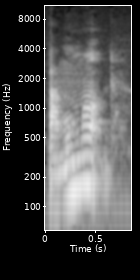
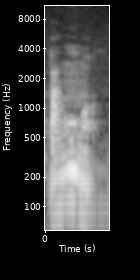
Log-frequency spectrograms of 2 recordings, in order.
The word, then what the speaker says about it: bangungot: And I believe you pronounce this word as bangungot.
